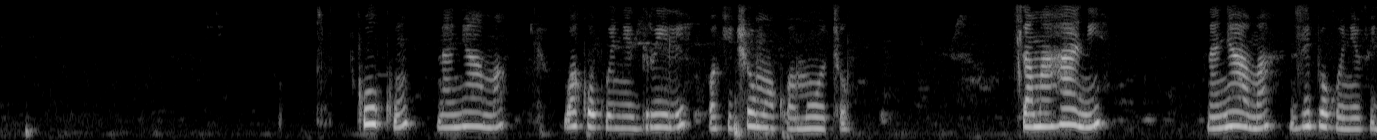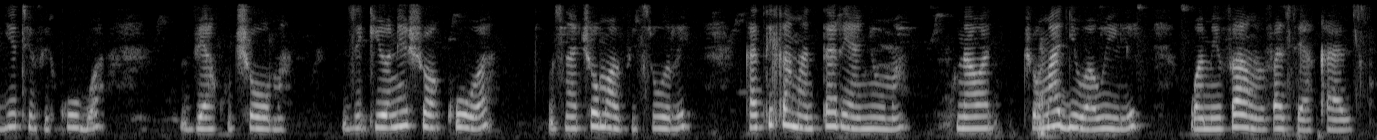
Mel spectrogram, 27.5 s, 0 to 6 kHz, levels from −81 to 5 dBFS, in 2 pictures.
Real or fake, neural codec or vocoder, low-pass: real; none; 5.4 kHz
